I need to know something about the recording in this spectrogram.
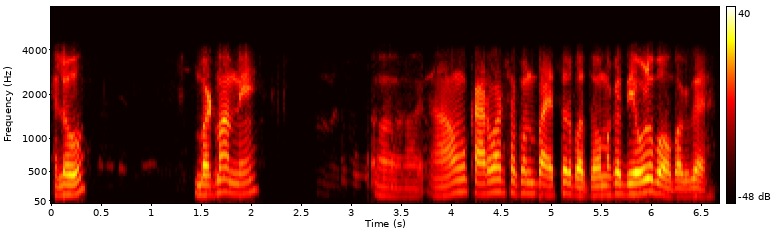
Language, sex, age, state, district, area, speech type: Goan Konkani, male, 30-45, Goa, Canacona, rural, conversation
